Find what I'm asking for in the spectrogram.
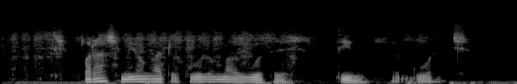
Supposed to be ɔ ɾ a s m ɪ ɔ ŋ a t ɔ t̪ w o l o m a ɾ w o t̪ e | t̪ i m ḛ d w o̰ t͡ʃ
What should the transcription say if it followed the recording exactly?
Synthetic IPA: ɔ ɾ a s m ɪ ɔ ŋ a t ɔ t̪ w o l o m a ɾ w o t̪ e | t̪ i m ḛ ɡ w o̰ t͡ʃ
